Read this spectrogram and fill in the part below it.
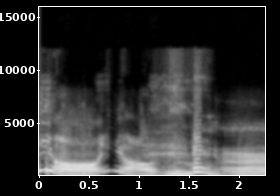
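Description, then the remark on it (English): A person mimics a goose with a series of loud, nasal, honking vocal sounds, three or four drawn-out bleating calls with wavering pitch, run together with brief breaks. “They're like, did I just hear a goose?”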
